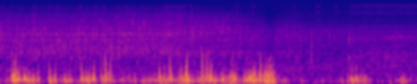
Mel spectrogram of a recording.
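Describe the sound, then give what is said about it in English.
Water trickles steadily outdoors from a village well that provides the village with its water, a soft continuous splashing, with gusts of wind buffeting the microphone in uneven low rumbles throughout. “So I'm just walking around the path around and you will possibly hear the water from the well which still um, provides the village with its water.”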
